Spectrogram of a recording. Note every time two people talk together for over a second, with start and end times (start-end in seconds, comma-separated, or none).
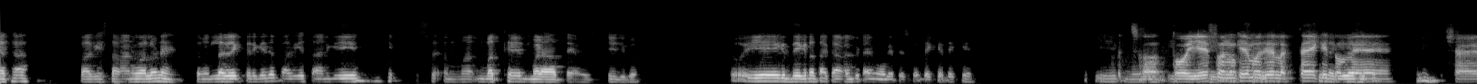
11.2-13.8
